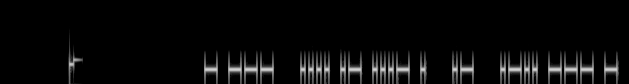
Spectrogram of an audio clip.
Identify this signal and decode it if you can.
Morse code, heard as a keyed tone, about 30 wpm, 700 Hz. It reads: TO HAVE A LOT
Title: Sets of 5 Words Encore 30wpm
